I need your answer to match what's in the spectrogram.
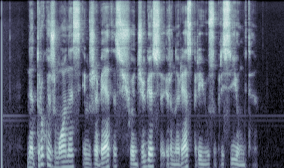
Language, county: Lithuanian, Vilnius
